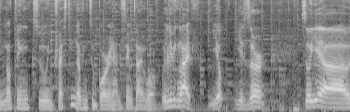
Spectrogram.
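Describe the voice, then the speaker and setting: A man hosting a casual podcast, relaxed and teasing, often repeating his words. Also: fairly low pitch. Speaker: podcast host.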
